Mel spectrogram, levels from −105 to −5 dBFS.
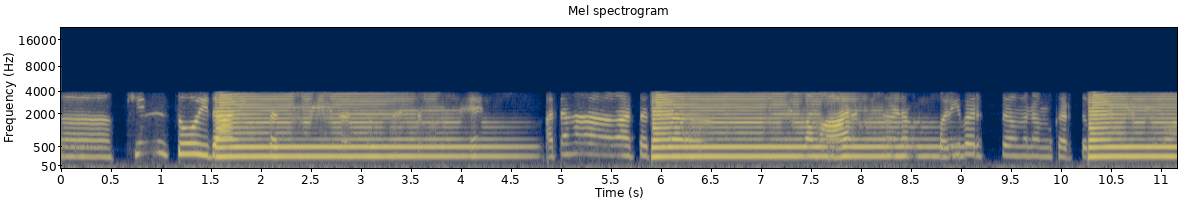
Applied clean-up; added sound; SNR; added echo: neural diffusion model UNIVERSE++.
